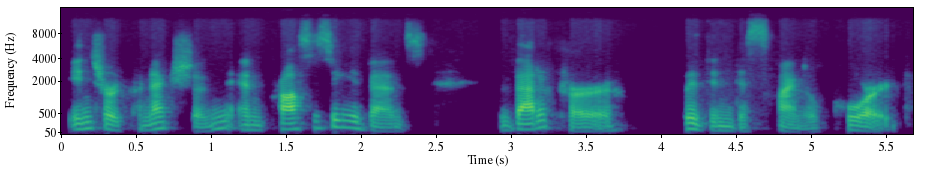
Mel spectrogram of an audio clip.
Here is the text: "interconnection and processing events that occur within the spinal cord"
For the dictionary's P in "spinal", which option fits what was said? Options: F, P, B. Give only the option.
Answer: F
